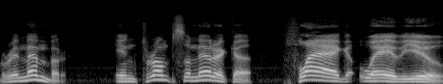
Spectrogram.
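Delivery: high, loud, slow, thick, bad fake Russian accent. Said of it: "responded in a thick Russian accent".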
